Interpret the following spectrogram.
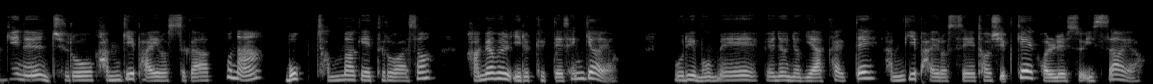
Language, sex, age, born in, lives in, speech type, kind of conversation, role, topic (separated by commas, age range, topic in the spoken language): Korean, female, 40-44, South Korea, United States, read, expert-assistant, expert, 왜 우리는 감기에 걸릴까요?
